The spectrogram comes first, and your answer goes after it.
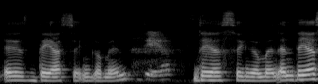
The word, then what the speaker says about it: Daya Singh Ghuman: Well, the pronunciation is Daya Singh Ghuman.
